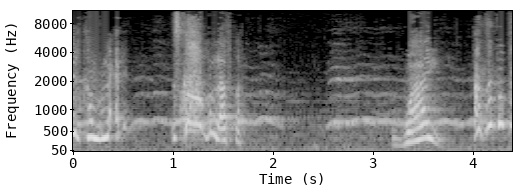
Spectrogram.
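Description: A person's voice in three short bursts with sliding pitch, between them a steady held tone.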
